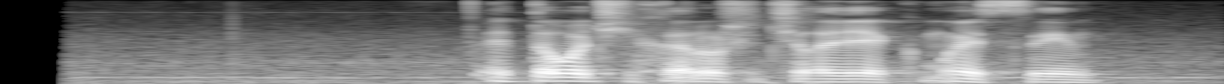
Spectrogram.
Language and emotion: Russian, positive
